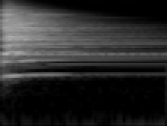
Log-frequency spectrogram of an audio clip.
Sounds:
percussion
music
gong
musical instrument

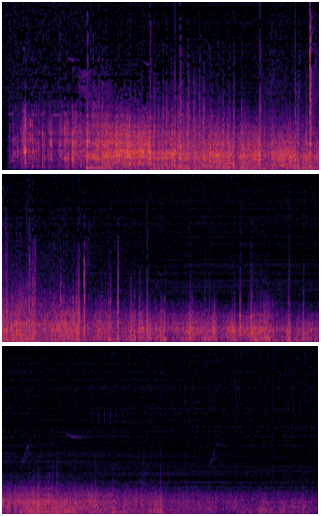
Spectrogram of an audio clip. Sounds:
thunderstorm
thunder

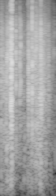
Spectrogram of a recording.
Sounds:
crinkling

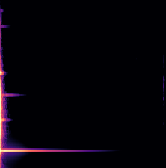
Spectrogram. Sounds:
glockenspiel
musical instrument
mallet percussion
percussion
music

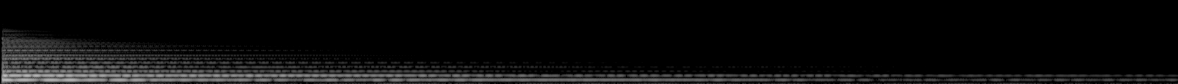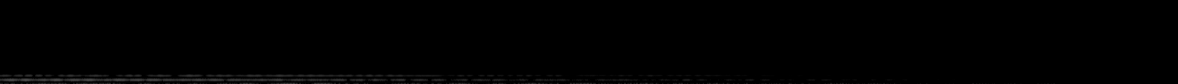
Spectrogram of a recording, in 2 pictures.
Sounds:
keyboard (musical)
piano
music
musical instrument

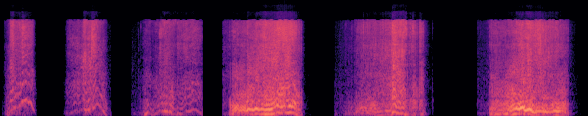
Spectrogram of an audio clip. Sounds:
zipper (clothing)
domestic sounds

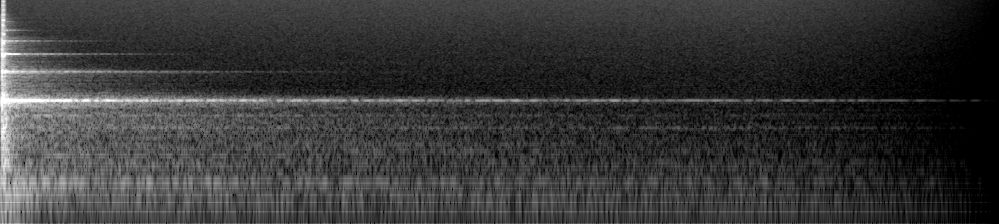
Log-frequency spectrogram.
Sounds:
musical instrument
keyboard (musical)
piano
music

